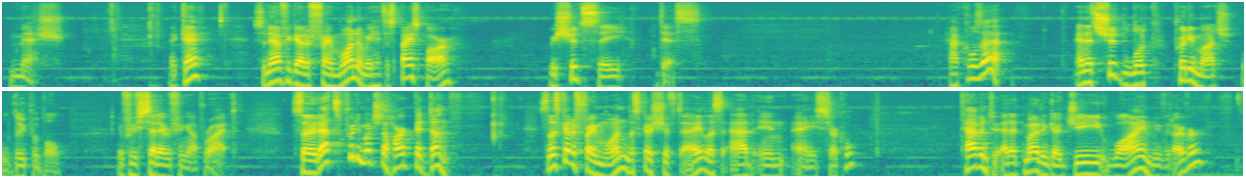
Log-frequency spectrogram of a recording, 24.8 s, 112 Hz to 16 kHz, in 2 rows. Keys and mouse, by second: 1.4 KP_1, 3.6 space, 14.6 space, 16.2 KP_1, 17.3 shift+Left, 18.8 shift+a, 22.0 Tab, 22.9 g, 24.1-24.8 right drag.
